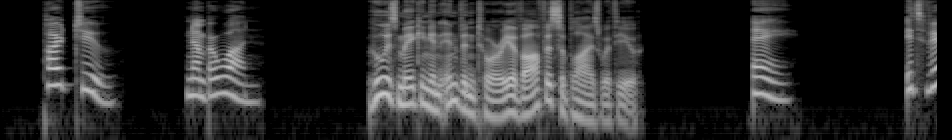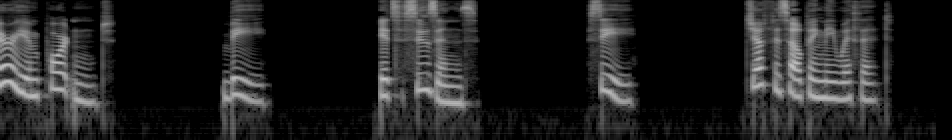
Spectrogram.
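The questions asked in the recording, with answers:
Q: Who is making an inventory of office supplies with you?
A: C: Jeff is helping me with it.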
